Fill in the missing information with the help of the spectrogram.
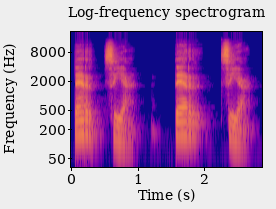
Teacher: en este caso la t suena como ts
